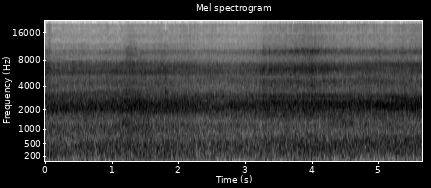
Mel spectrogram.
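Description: Atlantic surf rolling onto a volcanic black sand beach at Callao Salvaje, Tenerife: a steady, broad wash of breaking waves with no clear gaps, moderately close and continuous, with no talk over it.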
